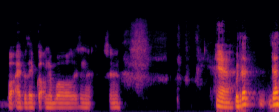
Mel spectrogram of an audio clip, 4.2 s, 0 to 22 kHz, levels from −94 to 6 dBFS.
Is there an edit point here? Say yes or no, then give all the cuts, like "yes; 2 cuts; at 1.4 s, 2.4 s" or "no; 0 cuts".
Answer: no; 0 cuts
